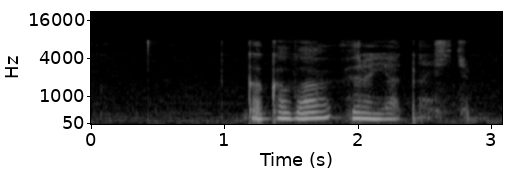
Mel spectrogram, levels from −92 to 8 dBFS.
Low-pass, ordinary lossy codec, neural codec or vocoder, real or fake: none; none; codec, 16 kHz, 4 kbps, FreqCodec, larger model; fake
